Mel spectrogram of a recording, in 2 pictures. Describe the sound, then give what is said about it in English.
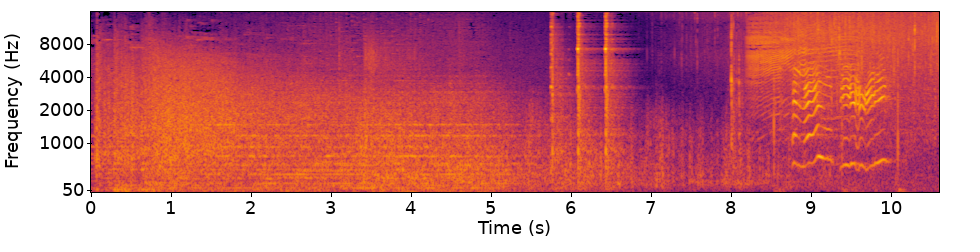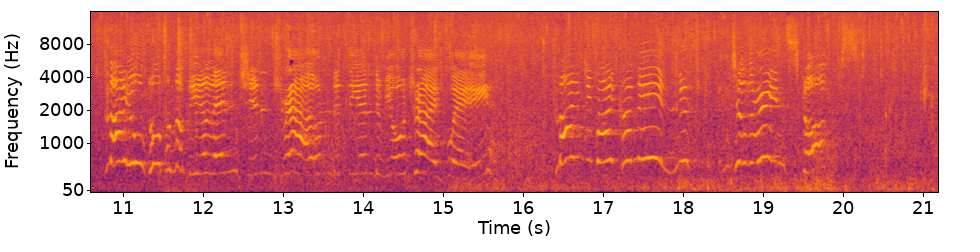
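Heavy rain roars steadily beneath deep rumbles of thunder in a severe nighttime thunderstorm, and midway through high, wavering voice-like tones rise and fall over the downpour. “But on the night of Bastian's third birthday, during the worst thunderstorm in over 100 years, everything changed.”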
